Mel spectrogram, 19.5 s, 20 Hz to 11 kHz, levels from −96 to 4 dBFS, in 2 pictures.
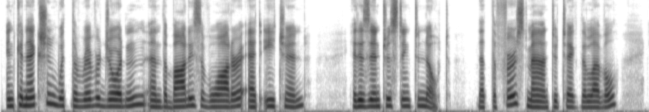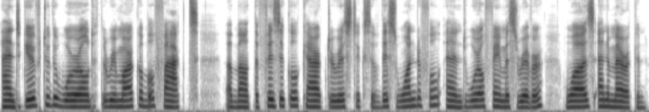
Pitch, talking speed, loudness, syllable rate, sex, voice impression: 190 Hz, 150 wpm, -19 LUFS, 4.5 syllables/s, female, feminine, middle-aged, tensed, powerful, slightly hard, raspy, intellectual, calm, slightly reassuring, elegant, lively, slightly sharp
